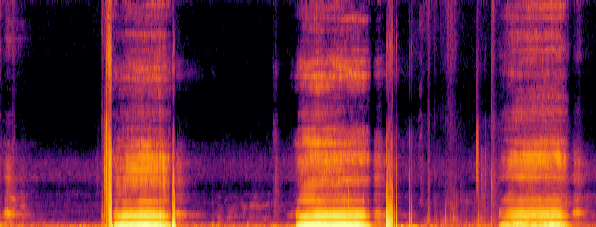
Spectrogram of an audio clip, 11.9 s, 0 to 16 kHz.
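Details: Loud, rattling snores on the in-breath, three in twelve seconds with quiet pauses between, about 15 breaths a minute; ordinary snoring.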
